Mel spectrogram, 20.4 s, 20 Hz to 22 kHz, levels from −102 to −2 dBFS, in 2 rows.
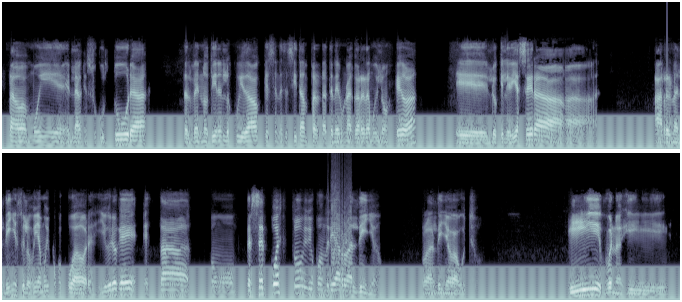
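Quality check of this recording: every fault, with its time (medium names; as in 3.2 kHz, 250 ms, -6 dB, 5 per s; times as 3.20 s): buzz 60 Hz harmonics 15 -26 dBFS
9.98 s: pop -5 dBFS
15.05–15.43 s: clipped -15.5 dBFS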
